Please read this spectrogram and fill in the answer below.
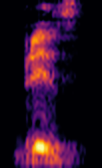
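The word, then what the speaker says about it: bridge: ऐसे देखिए ब्रिज, ब्रिज लिखा हो देखा होगा आपने कि डी के बाद जी आ रहा है, यहां पर भी डी के बाद जी आ रहा है, तो हमने यहां पर डी को प्रोनाउंस नहीं किया।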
